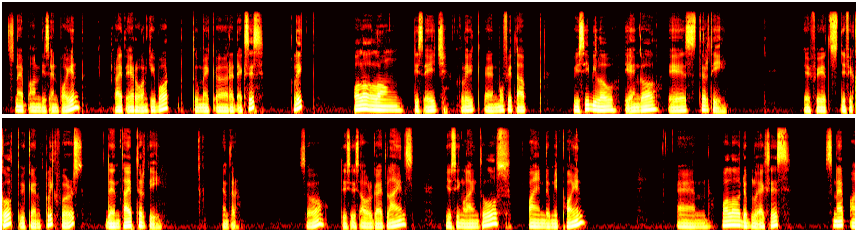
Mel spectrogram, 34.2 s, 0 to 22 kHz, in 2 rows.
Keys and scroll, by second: 1.9 Right, 20.1 3, 21.0 Return.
